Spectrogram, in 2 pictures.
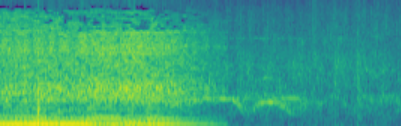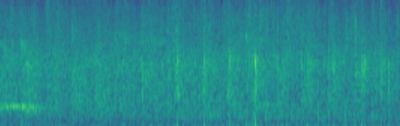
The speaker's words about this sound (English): Get up on your feet, put your hands together, and show your love for the second coming of the one and only.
